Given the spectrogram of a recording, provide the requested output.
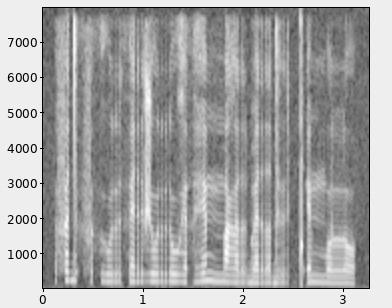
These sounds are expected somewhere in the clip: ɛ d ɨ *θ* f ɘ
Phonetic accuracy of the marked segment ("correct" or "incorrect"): correct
